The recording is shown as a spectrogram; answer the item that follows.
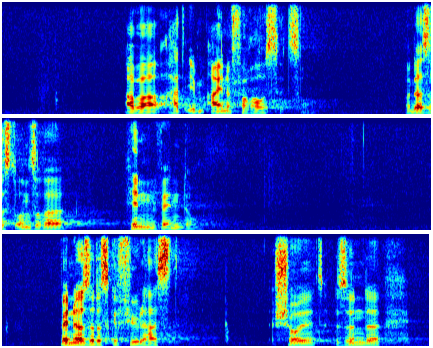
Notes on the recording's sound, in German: Eine Predigt – ausgehend von Psalm 85 – inklusive Rückfragen und Ergänzungen der Gottesdienst-Besucher:innen vor Ort!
